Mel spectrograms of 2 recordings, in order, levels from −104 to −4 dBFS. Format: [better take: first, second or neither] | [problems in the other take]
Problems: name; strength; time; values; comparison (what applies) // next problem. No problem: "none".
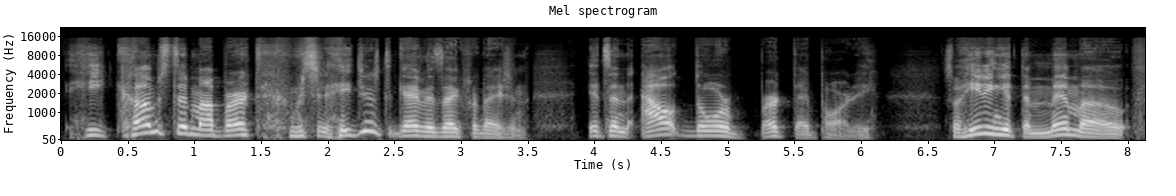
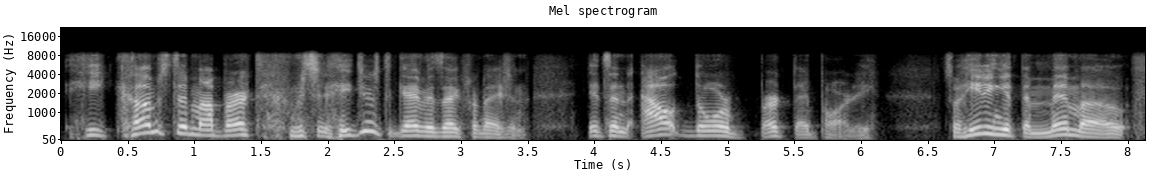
first | garbled, watery; badly; nothing above 8 kHz; slightly in the first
